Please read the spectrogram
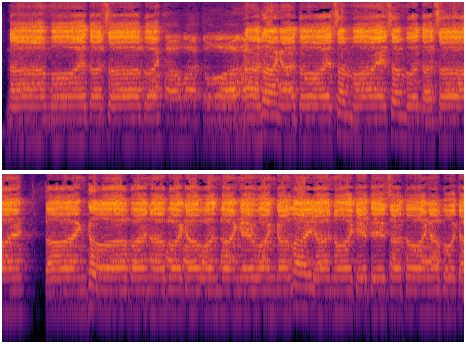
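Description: Buddhist chanting in Pali, recited on a near-monotone in long held syllables with slow pitch glides, broken by a short pause for breath about ten seconds in.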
